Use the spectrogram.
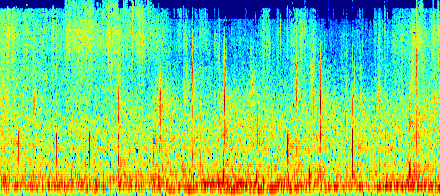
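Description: Soft footsteps of someone walking at a steady, unhurried pace while carrying a plastic bag, each step a light tap over a low, constant background hum. No one speaks.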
